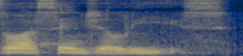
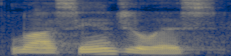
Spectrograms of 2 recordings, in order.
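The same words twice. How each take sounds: First: Los Angeles ending in a long "eez"; last syllable as "ease". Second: Said in the usual way. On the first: Retold or imitated. Quoting a childhood teacher's unusual way of saying it, Los Angeles ending in "eez". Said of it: "Her pronunciation was ease". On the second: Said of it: "not spoken as we say it".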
